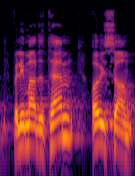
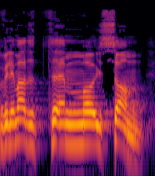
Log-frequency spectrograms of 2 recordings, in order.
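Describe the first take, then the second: First: There is a short break before the last word. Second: The words run together with no break. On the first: The speaker calls it right. "So you could make a stop after the end of mem" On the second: The speaker calls it wrong. "What happens if you don't stop? It sounds like one word"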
